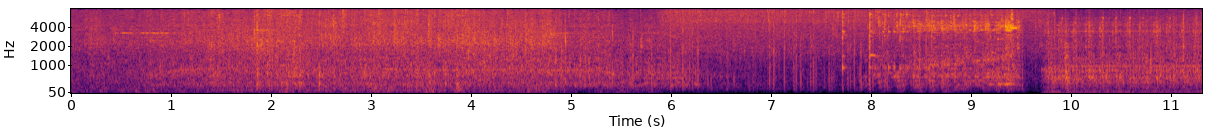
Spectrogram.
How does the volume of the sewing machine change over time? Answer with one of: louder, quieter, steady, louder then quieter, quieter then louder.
louder.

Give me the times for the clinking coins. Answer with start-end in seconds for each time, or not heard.
1.4-4.0, 7.7-8.4.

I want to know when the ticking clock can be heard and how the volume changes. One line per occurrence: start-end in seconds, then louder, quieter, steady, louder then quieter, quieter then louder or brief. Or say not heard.
not heard.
